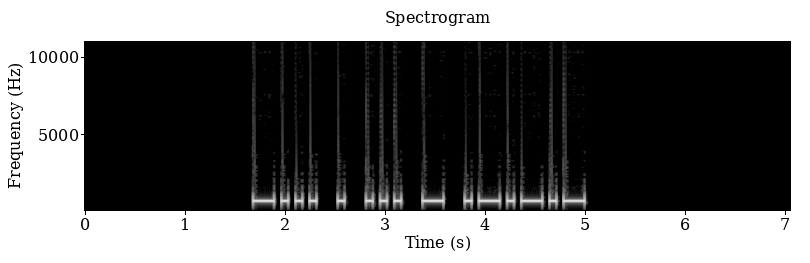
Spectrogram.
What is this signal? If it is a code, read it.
Morse code, heard as a keyed tone, about 17 wpm, 700 Hz. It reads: BEST.
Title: 4x Word-Spacing - Sentences from Top 500 Words - 17wpm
